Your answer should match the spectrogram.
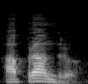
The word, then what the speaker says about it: apprendre: The next verb is apprendre.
